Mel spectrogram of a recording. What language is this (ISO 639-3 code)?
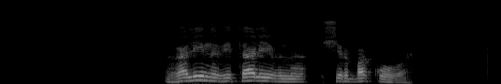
rus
